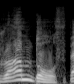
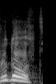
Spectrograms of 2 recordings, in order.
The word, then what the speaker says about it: Randolph: Dwayne John Randolph ben Rudolph diye daha önce telaffuz etmiştim diye hatırlıyorum yalnız telaffuz etmişim Dwayne John Randolph ödülü aldı.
